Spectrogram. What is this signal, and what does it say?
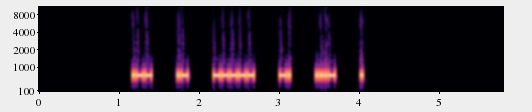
Morse code, heard as a keyed tone, about 46 wpm, spaced as for 21 wpm, 700 Hz. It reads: WA0NVE
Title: USA Call Signs - 6 Characters - 4x Character Spacing - 45wpm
